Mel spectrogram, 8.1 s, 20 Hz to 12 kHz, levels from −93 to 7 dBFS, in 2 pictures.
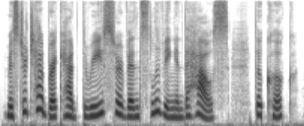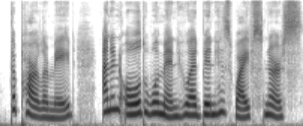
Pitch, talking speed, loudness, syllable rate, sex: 230 Hz, 180 wpm, -18 LUFS, 4.6 syllables/s, female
